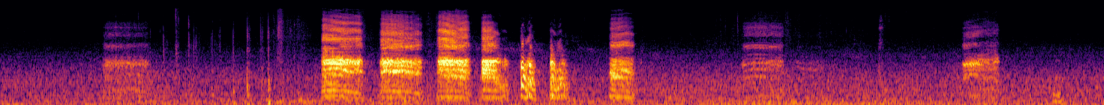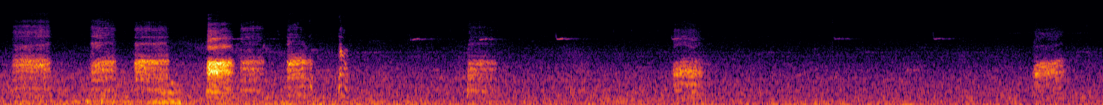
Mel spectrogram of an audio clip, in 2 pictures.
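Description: Crows cawing: a fast run of about seven loud caws from about four to eight seconds in, then scattered single and paired caws through the rest.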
